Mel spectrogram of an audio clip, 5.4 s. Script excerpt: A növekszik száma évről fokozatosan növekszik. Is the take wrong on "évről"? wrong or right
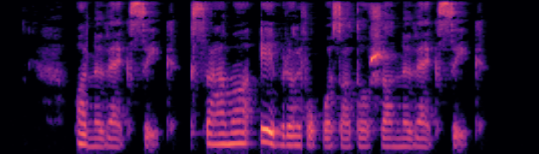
right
